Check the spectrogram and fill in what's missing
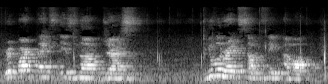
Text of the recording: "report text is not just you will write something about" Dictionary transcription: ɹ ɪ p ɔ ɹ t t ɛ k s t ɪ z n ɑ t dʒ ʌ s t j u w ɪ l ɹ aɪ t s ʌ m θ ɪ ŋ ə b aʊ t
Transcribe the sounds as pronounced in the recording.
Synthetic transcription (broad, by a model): ɹ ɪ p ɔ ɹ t t ɛ k s t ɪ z n ɑ t dʒ ʌ s t j u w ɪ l ɹ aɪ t s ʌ m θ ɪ ŋ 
